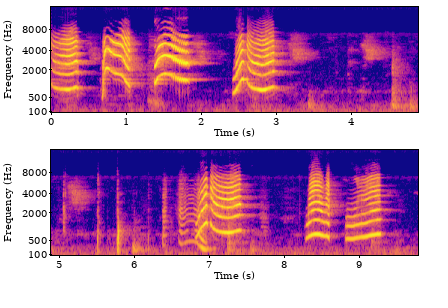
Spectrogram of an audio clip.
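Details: Pet Indian ringneck parrot kept at home: loud harsh screeching calls in short bursts, several in the first three seconds and more near the end, with quiet clicks and faint room noise between.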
